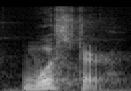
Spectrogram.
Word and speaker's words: Worcester: Worcester is pronounced Worcester, because no English place name ever sounds the way that it's written.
